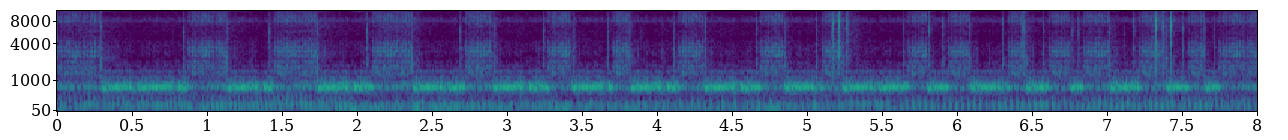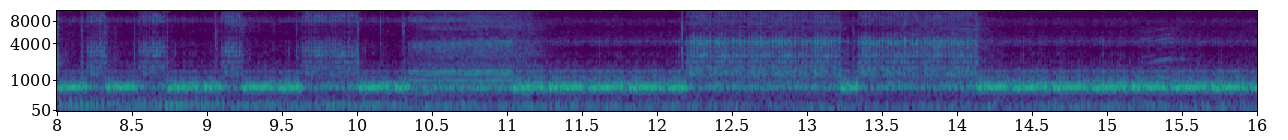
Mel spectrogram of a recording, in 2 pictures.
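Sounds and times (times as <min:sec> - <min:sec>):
short sharp clicks: 0:00.0 - 0:10.4
low motor hum: 0:00.0 - 0:16.0
pulsing tone: 0:00.0 - 0:16.0.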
